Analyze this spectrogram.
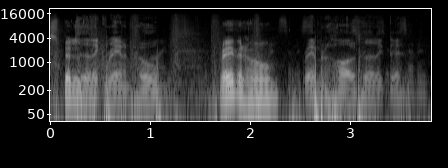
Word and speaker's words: Ravenholm: Ravenholm. Ravenholt hedder det ikke det? Jo, men det udtales home. Home? Ja.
